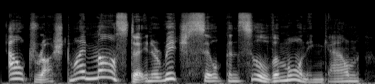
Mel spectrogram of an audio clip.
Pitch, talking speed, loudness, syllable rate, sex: 180 Hz, 190 wpm, -18 LUFS, 4.3 syllables/s, male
